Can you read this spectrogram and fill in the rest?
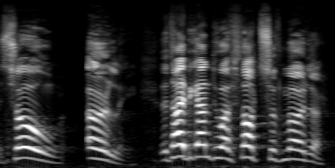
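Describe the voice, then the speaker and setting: An actor on a theatre stage playing a jealous, courtly male composer, formal and measured, with bitterness under the politeness. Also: sits high, expressive, fairly bright tone. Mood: bitter, anguished. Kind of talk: theatrical stage acting with dramatic monologue.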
